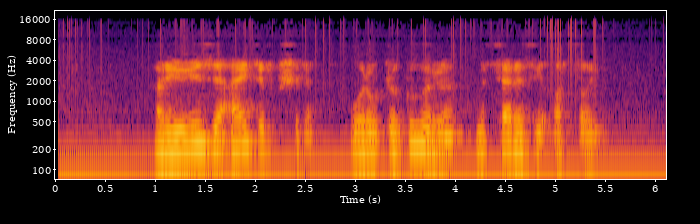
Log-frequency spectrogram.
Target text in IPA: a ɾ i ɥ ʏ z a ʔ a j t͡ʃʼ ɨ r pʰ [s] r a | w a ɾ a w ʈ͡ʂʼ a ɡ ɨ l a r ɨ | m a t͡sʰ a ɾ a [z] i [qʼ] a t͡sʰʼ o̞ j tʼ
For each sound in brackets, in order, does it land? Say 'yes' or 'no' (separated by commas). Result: no, yes, yes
